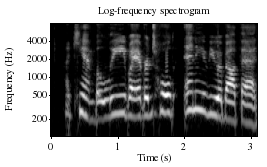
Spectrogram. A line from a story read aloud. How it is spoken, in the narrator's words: he whines, sounding tragically upset with himself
